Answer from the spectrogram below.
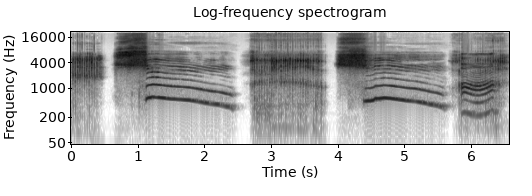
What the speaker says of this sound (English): Aw, those are some cute tiny snores.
